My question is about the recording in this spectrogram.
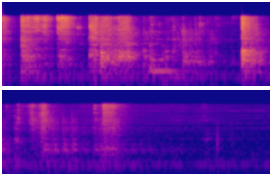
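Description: Metal spoon scraping and clinking against the side of an aluminium pot as okra curry is stirred, with one louder clank about two and a half seconds in. The stirring stops after about four seconds.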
